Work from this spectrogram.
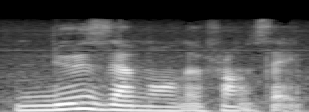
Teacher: So if you look at this example sentence, nous aimons le français, typically we pronounce that word nous, but because aimons starts with a vowel, we pronounce that S like a Z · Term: liaison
